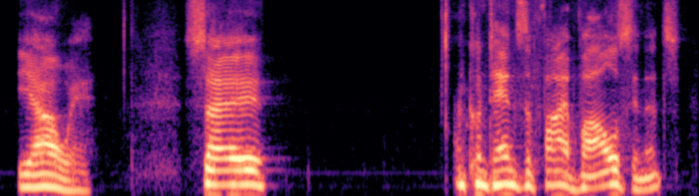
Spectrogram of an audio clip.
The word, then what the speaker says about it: Yahweh: When you pronounce it, you don't pronounce the consonants, you pronounce the vowels. So the 5 vowels, and that's how it was pronounced, the E, A, R, U, E, right?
